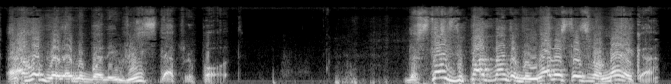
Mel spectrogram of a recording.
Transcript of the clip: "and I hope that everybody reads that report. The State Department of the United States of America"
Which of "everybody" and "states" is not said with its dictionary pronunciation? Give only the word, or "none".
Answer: none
